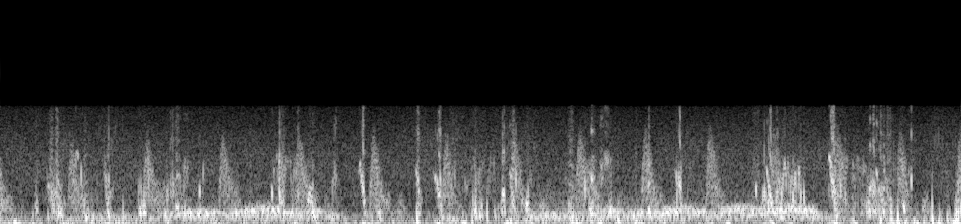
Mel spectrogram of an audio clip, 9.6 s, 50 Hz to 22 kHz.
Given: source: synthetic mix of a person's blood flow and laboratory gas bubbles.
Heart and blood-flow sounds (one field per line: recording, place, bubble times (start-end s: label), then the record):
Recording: Doppler ultrasound of blood flow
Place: subclavian vein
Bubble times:
0.34-0.41 s: bubbles
0.46-0.67 s: bubbles
0.73-0.94 s: bubbles
1.01-1.14 s: bubbles
1.38-2.07 s: bubbles
2.69-3.20 s: bubbles
3.31-3.40 s: bubbles
3.58-3.85 s: bubbles
4.14-4.23 s: bubbles
4.25-4.29 s: bubbles
4.33-5.32 s: bubbles
5.63-6.18 s: bubbles
6.45-6.55 s: bubbles
6.72-6.89 s: bubbles
7.14-7.18 s: bubbles
7.52-8.09 s: bubbles
8.26-8.97 s: bubbles
9.00-9.16 s: bubbles
9.57-9.62 s: bubbles
From the record:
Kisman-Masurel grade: 342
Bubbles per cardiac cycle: rolling drumbeat, 9 or more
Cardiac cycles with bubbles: 100%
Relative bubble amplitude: moderate (0.250 to 0.450)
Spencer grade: 3 (all of the cardiac periods contain showers or single bubble signals, but not dominating or overriding the cardiac motion signals)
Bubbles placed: anywhere in the cardiac cycle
